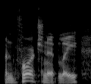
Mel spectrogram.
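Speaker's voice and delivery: ordinary delivery, nothing marked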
